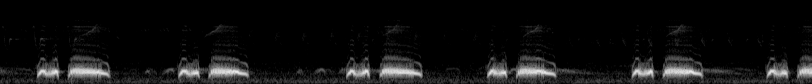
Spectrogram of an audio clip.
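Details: Spotted dove in mountain forest, Kanchanaburi, Thailand, lured by a caged decoy. It gives a regular run of deep double coos, about one phrase every 1.4 seconds, each pair ending in a rough, slightly falling note.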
